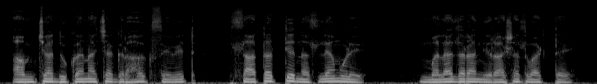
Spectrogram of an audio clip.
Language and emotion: Marathi, sad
